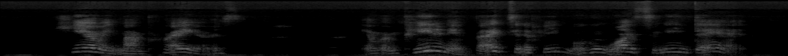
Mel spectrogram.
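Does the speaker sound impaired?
Yes: dysarthria; dysarthria ongoing, hoping it resolves; voice affected.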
